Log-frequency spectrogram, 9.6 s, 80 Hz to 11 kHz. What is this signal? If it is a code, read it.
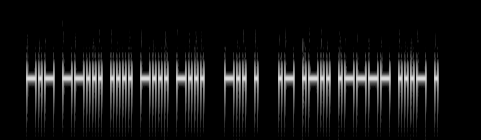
Morse code, heard as a keyed tone, about 20 wpm, 700 Hz. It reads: K7HBB DE AL1VE
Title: USA Callsign DE Callsign - 5 Characters - 20wpm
